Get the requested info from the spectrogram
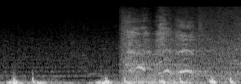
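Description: Deep heartbeat thumps in lub-dub pairs, about a second apart, used as trailer sound design. About a second in, a hissing wash joins them, with a few short, faint chirps.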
